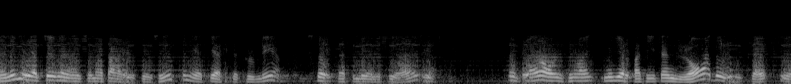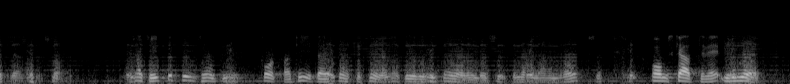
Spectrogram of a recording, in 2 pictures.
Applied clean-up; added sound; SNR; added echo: neural separator model SepFormer DNS4.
